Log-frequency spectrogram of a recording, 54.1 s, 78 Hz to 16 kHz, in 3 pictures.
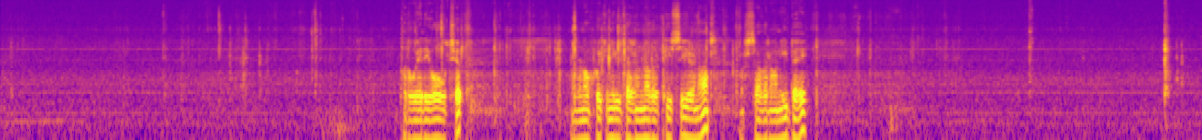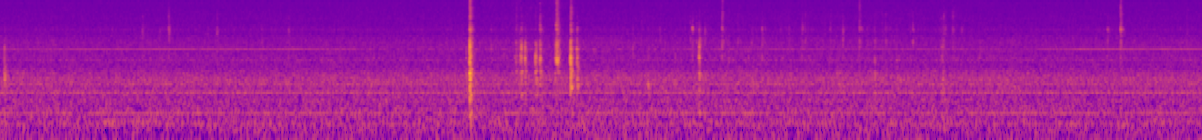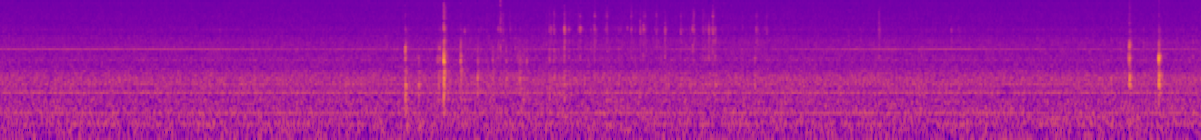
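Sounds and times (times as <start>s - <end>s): small hard parts clicking: 42.6s - 47.6s.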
